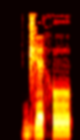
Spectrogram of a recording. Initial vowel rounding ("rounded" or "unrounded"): unrounded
